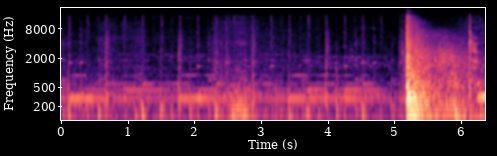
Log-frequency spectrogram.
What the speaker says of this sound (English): Let me shoot him.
